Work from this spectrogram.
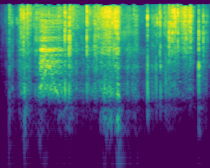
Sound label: frozen; Scrat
